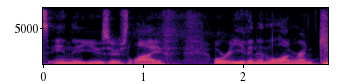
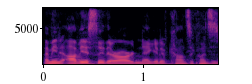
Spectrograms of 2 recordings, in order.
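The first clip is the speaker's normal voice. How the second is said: ordinary delivery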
